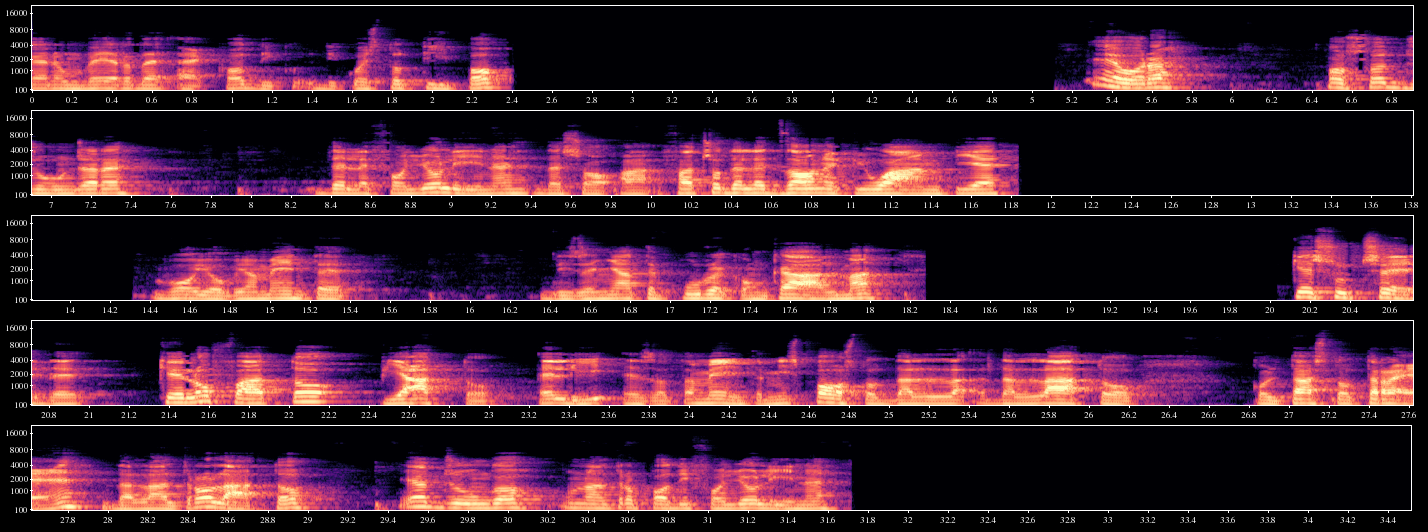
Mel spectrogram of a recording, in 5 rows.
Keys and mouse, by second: 2.6 click, 3.3 click, 4.9 click, 5.1 click, 6.0 click, 6.4 click, 7.3 click, 7.6 click, 8.4 click, 8.9 click, 11.4 click, 11.7 click, 12.0 click, 12.2-12.7 click, 12.6 click, 13.0 click, 13.2 click, 13.7 click, 13.8 click, 14.2 click, 15.2 click, 16.8 click, 17.2 click, 17.4 click, 17.8 click, 18.2 click, 18.7 click, 19.1 click, 19.3 click, 19.9 click, 20.6 middle click, 23.6 middle click, 24.6 KP_1, 25.5 KP_3, 26.4 click, 26.8 click, 27.6 click, 28.8 click, 29.4 click, 30.0 click, 30.3-31.9 click, 31.8 click, 32.2 click, 32.3-32.9 click, 32.7 click, 33.1 click, 33.5-34.5 click, 33.6 click.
